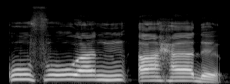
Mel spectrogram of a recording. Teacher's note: واو کے اوپر دو زبر ہیں اور آگے حروف حلقی میں سے حمزہ ہے، تو غنہ نہیں کریں گے، ظاہر کر کے پڑھیں گے نون تنوین کو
